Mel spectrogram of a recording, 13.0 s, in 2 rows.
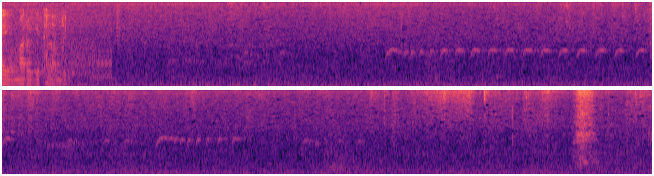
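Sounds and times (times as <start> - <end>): low steady rumble: 0.0 - 3.8.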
